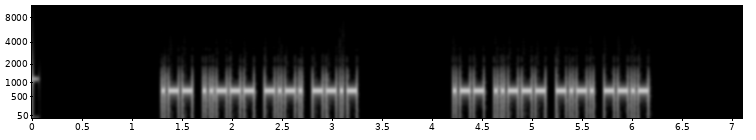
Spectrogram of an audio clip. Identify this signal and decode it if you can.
Morse code, heard as a keyed tone, about 34 wpm, 700 Hz. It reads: W2CQ W2CQ
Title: Call Signs Repeated 3x - 35wpm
